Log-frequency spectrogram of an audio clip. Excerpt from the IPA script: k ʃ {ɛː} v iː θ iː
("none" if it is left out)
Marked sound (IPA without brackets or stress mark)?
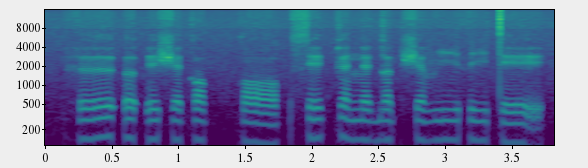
ɛ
